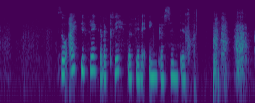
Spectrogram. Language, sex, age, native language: Icelandic, female, 12, Icelandic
